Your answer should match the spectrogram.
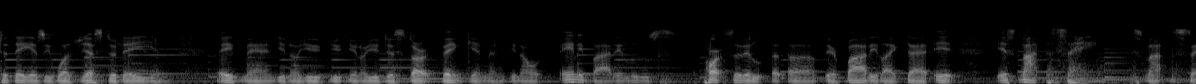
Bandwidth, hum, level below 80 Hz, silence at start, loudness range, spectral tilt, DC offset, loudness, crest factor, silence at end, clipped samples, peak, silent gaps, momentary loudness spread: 5.4 kHz; none; -50 dBFS; 0 s; 2 LU; -7 dB/octave; under 0.1%; -36 LUFS; 22 dB; 0 s; under 0.1%; -14 dBFS; none; 11 LU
